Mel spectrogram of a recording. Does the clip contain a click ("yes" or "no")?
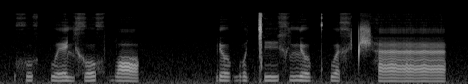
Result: yes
